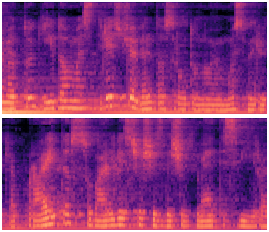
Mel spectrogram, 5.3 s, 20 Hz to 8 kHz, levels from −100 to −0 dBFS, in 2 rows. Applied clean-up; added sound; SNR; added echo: none; Bowed string instrument; 4 dB; reverberation time 0.6 s.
